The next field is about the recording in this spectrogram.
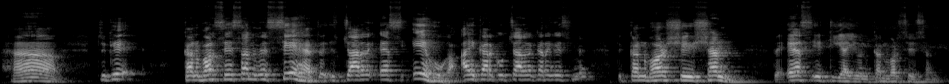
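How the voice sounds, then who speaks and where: Here a man with a high, pushed, bright voice and lively intonation walks a child through a spelling lesson at home. He coaxes gently, repeats prompts, and his explanations come out halting and full of fillers.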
